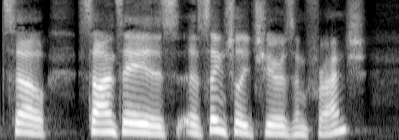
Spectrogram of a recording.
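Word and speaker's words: Santé: So, Sante, and for the record, correcting the pronunciation of the name, it's a it's a French word. So, Sante is essentially cheers in French.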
